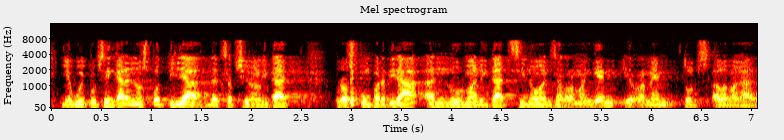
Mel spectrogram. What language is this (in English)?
Catalan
